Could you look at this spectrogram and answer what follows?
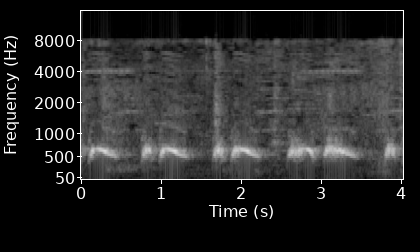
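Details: Spotted dove calling in the 'thổ rền' manner, recorded loud and clear for luring doves: soft, throaty coos in repeated two- and three-note phrases about a second apart.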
